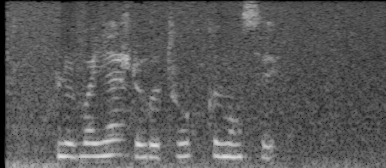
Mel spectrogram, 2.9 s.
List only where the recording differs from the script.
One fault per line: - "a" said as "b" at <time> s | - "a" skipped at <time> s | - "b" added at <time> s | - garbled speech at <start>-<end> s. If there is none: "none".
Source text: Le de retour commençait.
- "voyage" added at 0.5 s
